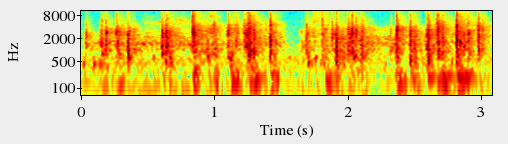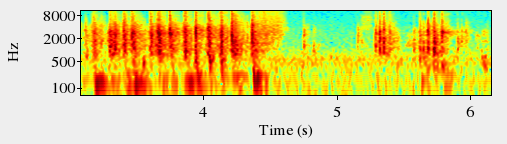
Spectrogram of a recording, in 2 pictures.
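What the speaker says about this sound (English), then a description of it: "Me typing too fast." Rapid typing on a computer keyboard during a live gold trading session, a dense run of close, crisp key clicks with short pauses, alone without any talk.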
